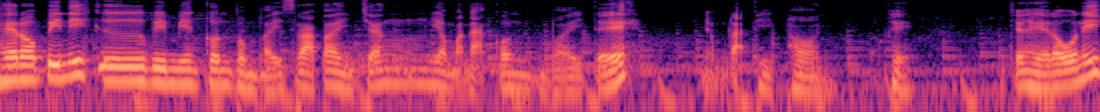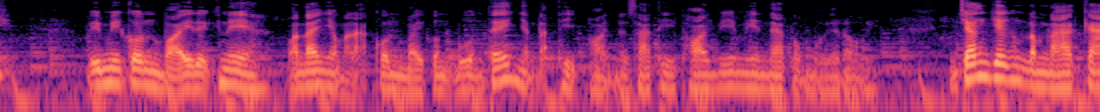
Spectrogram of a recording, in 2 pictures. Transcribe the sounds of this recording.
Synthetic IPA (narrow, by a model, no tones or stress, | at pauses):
ɦeːɾoːpiːnihkɨːʋiəmiənkonpăəmɓəjsrap̚ʔaːjɲt͡ɕəŋɲomːʔa̰ʔɗa̰ʔkonpəmɓəjt̪eːkʰɲo̰mɗa̰ʔt̪ʰiːpʰɑːɲʔʔoːkʰeː | ɲt͡ɕəŋheːɾoːnih | ʋiəmiənkonɓmɓəjɗoːc̚kʰniəpont̪aɛɲomə̰ɗa̰ʔkoənmɓəjkoənɓuənt̪eːɲomɗa̰ʔt̪ʰiːpʰɑ̰ːɲɗaɔjsaːt̪ʰiːpʰɑːɲʋiəmiənt̪aɛpɨəmːuəjrɔ̰ːj | ɲt͡ɕəŋjəːŋɗɑmnaəkaː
